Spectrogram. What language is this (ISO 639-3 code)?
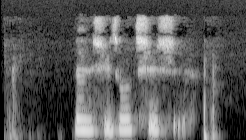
zho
